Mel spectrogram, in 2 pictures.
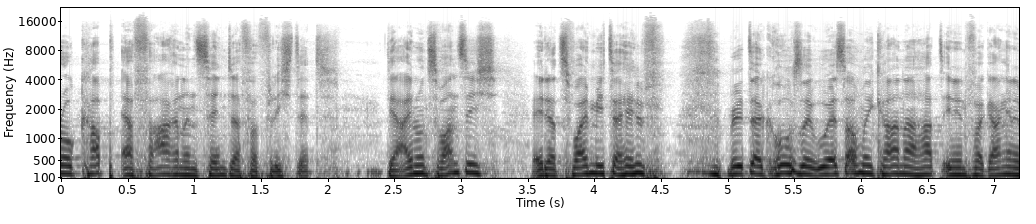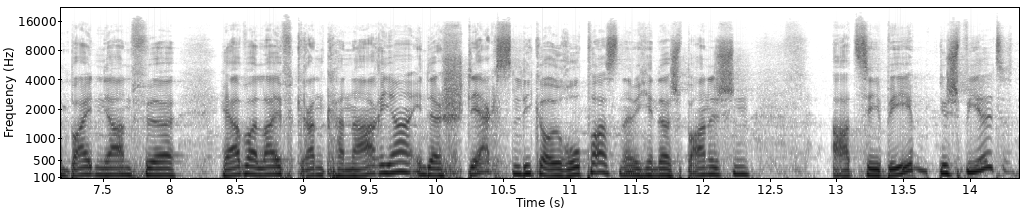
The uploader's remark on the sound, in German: LIVE aus dem Kullman's Grill & Diner am 22.10.2019!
